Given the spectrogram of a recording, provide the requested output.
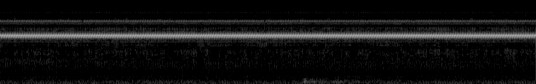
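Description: A cricket gives a steady, high, ringing chirp that pulses rapidly and evenly without pause.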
